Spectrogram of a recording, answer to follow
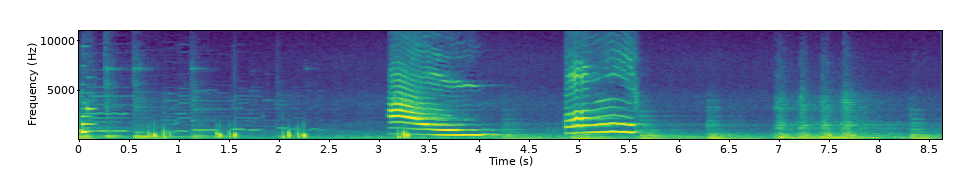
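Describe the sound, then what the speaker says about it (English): Two drawn-out cat meows from the video game Genshin Impact, each a clear rising and falling wail, heard close and loud after a stretch of soft ambient game sounds and footsteps, with quieter background tones trailing afterward. "Huh. Just a cat."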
